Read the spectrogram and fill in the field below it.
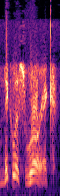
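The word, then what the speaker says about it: Nicholas Roerich: time and why he is important uh well Nicholas roric that's that's apparently the way the name is pronounced um and I learned that by going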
